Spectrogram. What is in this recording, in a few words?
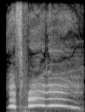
saying its friday funny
